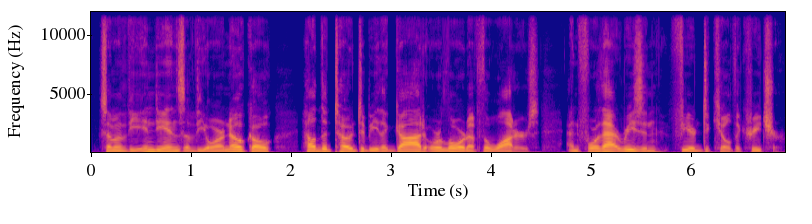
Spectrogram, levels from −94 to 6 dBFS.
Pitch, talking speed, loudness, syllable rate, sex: 120 Hz, 240 wpm, -20 LUFS, 6.0 syllables/s, male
